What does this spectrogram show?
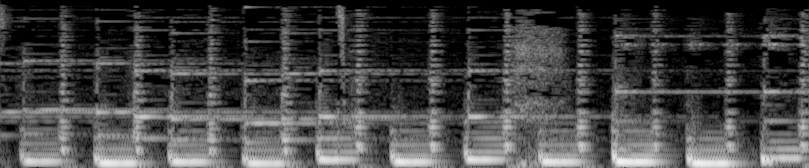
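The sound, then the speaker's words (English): A bouncy, festive novelty Christmas song intro plays on its own, with a steady thumping beat roughly twice a second, sustained chiming tones and bright jingling bells, loud. “But they're making you wait for the cats this time. You don't uh, you don't get them straight away.”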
